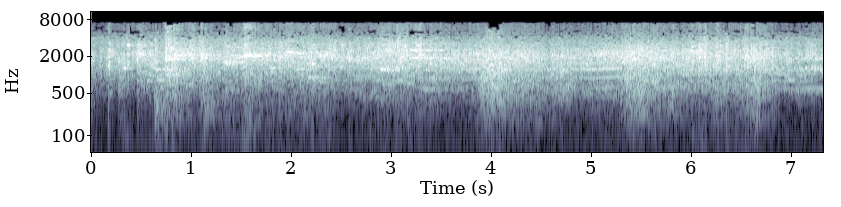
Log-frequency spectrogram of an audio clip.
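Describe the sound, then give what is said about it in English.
A kick lands on an old car, which falls to pieces: a long, loud stretch of clattering and crashing metal that keeps up steadily for several seconds, with a few sharper bangs scattered throughout. No voices. “Begging your pardon, and with all due respect, but if you were to give that car a good kick like so...”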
